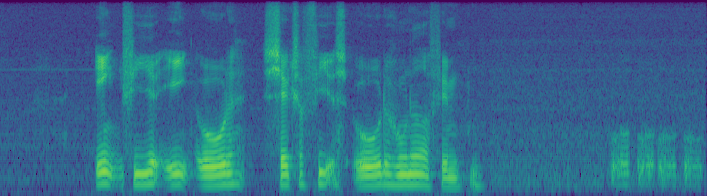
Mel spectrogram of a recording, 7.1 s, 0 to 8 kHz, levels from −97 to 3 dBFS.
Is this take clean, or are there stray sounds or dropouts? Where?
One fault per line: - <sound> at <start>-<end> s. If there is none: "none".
- laugh at 6.1-7.0 s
